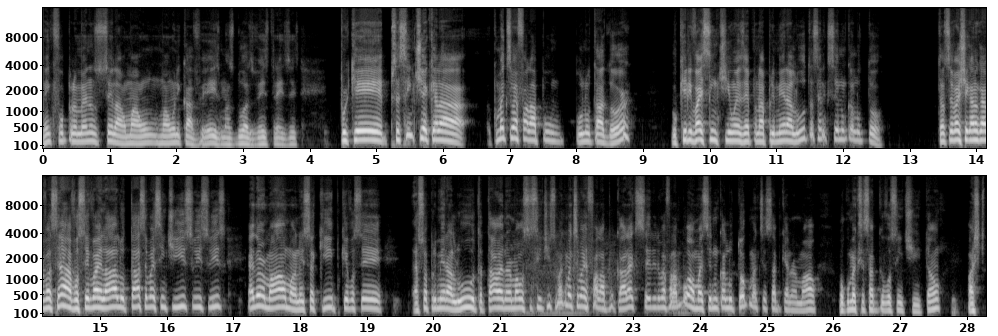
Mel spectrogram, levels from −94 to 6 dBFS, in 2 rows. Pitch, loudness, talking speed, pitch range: 185 Hz, -18 LUFS, 265 wpm, 160-210 Hz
